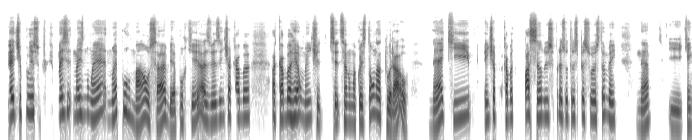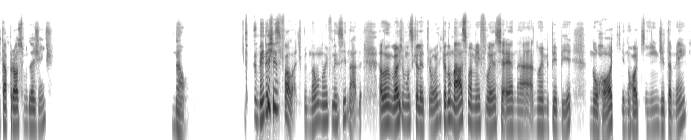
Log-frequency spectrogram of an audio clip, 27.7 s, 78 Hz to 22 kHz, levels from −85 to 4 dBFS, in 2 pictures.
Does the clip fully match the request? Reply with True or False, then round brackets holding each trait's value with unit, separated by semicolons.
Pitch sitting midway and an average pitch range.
False (170 Hz; 6.1 semitones)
